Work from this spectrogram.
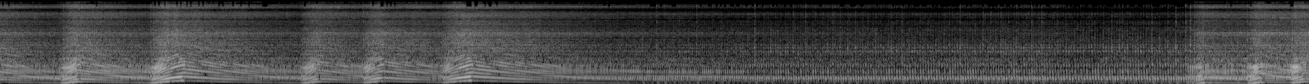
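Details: Stihl AV 028 Woodboss Super chainsaw, after a fuel line and filter replacement and a rough carb tune to cure lean bogging: crisp revs rise and drop cleanly, then it settles into a smooth steady idle with no bog. It runs properly.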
